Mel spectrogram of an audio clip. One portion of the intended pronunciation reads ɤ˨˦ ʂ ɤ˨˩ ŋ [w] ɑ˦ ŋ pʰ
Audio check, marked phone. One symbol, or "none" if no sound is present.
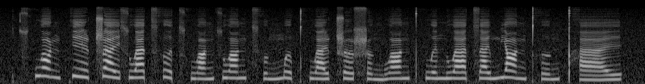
w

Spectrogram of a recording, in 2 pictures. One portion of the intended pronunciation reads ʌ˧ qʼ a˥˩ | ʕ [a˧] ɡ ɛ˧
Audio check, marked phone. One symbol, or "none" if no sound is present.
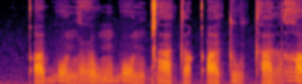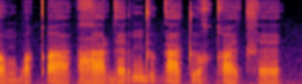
a˧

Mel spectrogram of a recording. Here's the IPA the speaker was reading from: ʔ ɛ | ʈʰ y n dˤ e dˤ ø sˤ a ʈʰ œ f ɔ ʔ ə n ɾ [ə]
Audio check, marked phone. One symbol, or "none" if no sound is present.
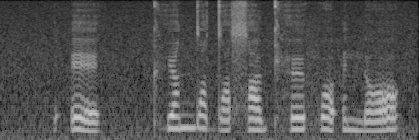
ɔ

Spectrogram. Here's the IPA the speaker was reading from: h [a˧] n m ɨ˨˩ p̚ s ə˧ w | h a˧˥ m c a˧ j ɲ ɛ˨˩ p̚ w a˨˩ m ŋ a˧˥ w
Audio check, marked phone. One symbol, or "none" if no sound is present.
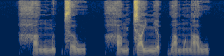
a˨˩˦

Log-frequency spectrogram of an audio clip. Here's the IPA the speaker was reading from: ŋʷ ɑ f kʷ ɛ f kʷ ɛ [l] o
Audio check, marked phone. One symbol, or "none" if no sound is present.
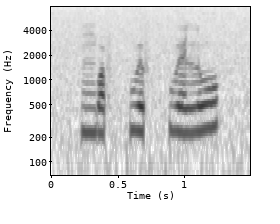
l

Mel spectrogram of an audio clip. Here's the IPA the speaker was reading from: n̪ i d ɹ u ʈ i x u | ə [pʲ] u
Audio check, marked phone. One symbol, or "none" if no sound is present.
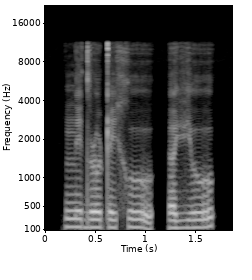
vʲ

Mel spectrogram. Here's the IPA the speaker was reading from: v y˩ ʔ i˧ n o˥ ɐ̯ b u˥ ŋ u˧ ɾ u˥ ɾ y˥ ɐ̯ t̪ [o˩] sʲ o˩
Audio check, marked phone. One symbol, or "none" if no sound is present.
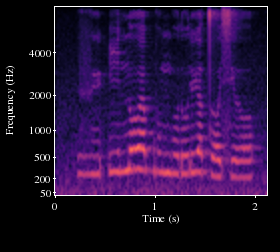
o˩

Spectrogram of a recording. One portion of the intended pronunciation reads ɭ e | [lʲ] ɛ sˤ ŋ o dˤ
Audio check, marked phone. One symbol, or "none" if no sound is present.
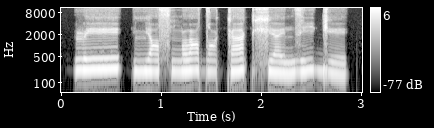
lʲ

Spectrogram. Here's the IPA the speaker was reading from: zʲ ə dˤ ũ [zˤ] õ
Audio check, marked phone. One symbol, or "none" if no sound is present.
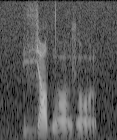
zˤ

